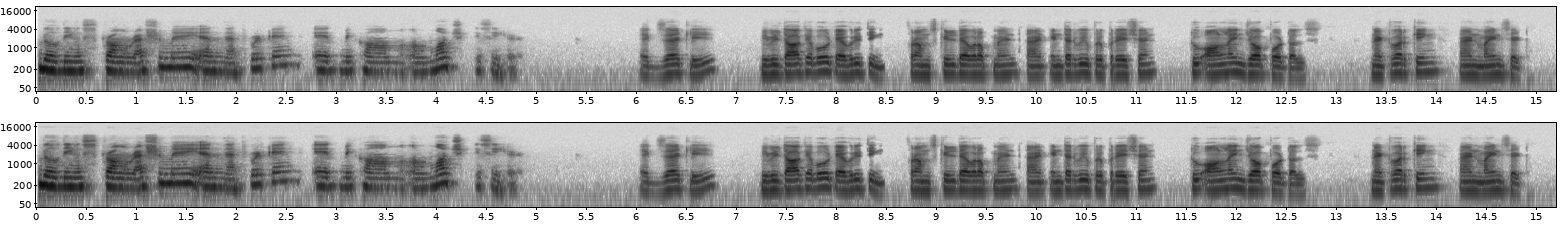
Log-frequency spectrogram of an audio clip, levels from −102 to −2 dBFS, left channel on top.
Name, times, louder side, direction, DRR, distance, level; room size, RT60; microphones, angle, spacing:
voice 1, 0.0-4.9, right 2 dB, 85° right, 5.2 m, -22 dB
voice 2, 6.0-6.8 7.2-8.5 8.7-11.2 11.5-12.8 13.3-14.9, right 1 dB, 5° right, 4.4 m, -22 dB
head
